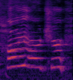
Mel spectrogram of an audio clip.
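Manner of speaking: imitated high-pitched squeal of hello; mock delighted neighbor, very high voice; excited neighbor greeting. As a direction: gush at a favorite dog, way up high. Neighbor greets beloved dog.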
